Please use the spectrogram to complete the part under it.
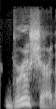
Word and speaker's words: Bewsher: So this gentleman, his name is Doug Brewsher. That's B-E-W-S-H-E-R. Did I say that right? Brewsher? – I think so. Brewsher? Is it B-E-R? – B-E-W-S-H-E-R.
